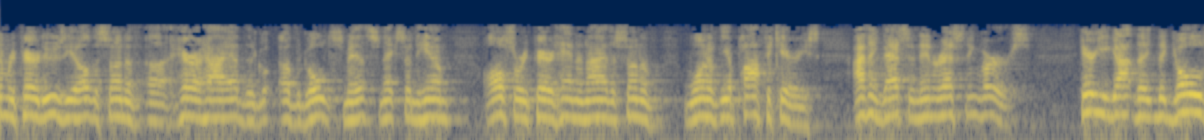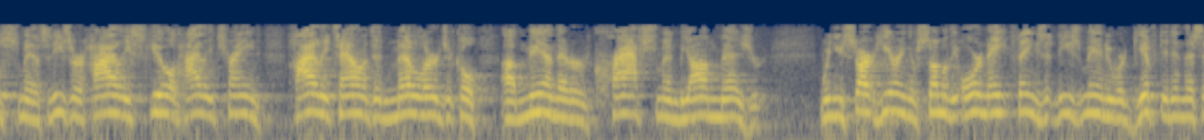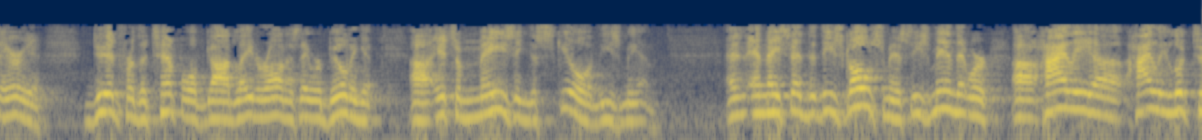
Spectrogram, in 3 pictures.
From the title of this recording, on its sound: Ketha Heights Baptist Church ~ Live Broadcast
